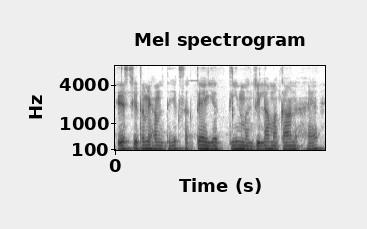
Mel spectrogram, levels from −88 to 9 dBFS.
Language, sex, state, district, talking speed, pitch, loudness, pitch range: Hindi, male, Bihar, Patna, 200 wpm, 120 Hz, -17 LUFS, 120-125 Hz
